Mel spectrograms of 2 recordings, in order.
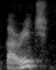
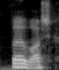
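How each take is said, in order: First: The name is said as 'Burridge'. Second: The name is said the way it is spelled.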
